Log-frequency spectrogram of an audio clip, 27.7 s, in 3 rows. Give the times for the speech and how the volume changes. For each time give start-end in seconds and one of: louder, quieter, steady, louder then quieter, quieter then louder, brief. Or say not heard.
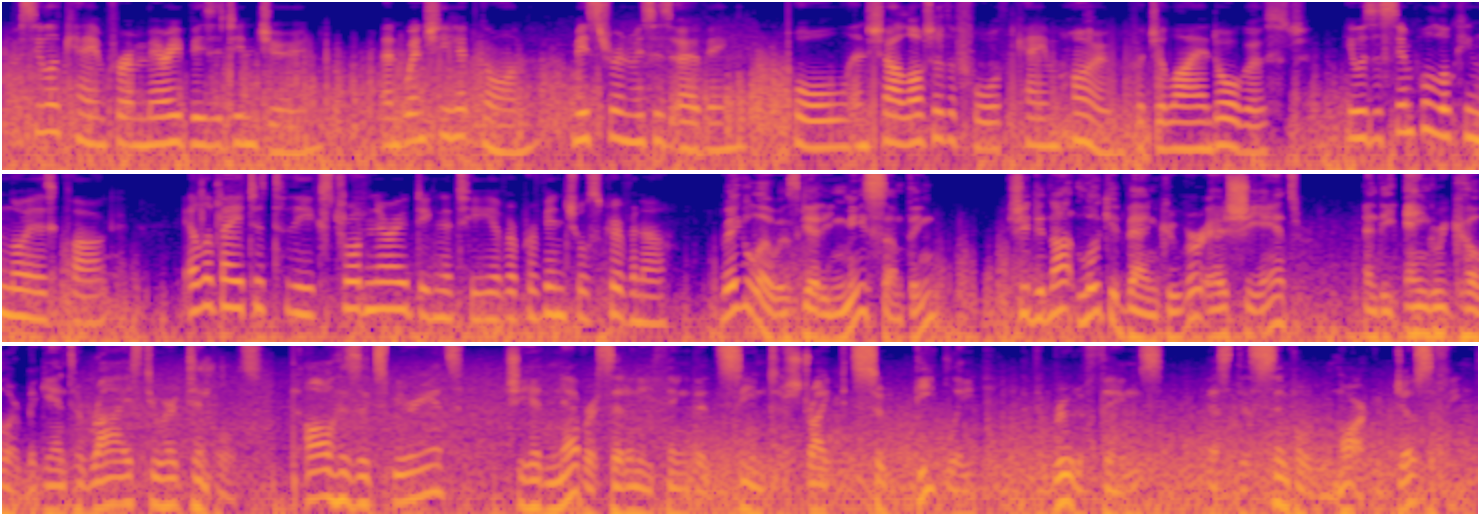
0.1-27.6 steady.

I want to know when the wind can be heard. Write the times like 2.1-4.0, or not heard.
0.0-27.6.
